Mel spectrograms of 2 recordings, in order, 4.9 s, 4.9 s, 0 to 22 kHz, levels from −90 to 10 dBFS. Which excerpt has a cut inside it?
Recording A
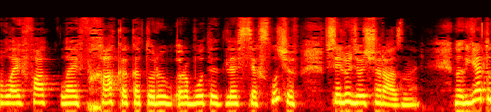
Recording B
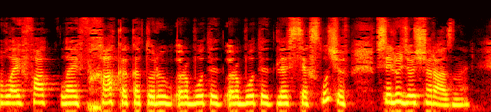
B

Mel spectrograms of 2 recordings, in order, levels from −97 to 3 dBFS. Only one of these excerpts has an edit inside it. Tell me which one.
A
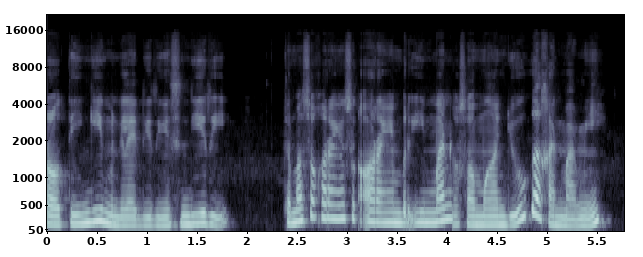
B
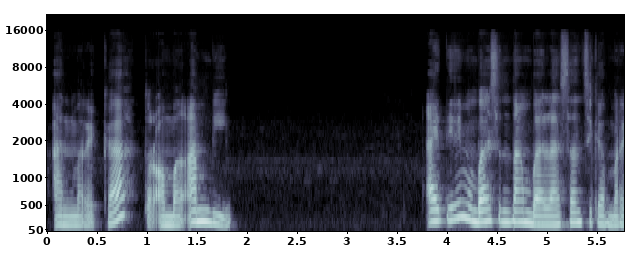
A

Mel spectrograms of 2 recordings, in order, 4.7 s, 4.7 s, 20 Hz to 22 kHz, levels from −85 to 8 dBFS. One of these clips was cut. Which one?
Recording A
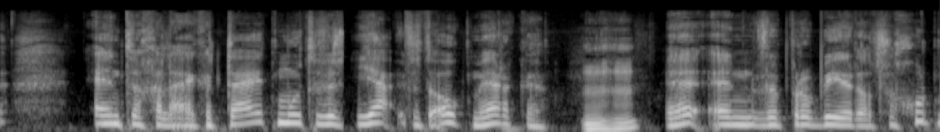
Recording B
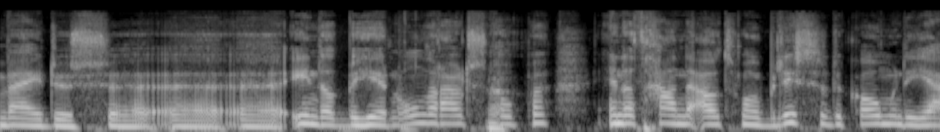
A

